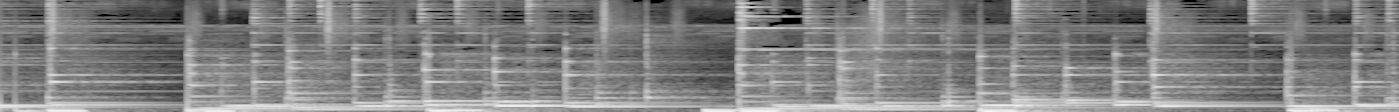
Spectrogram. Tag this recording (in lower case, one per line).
music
